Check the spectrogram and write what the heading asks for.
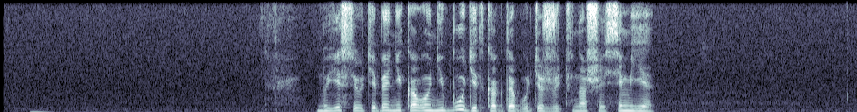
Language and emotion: Russian, neutral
